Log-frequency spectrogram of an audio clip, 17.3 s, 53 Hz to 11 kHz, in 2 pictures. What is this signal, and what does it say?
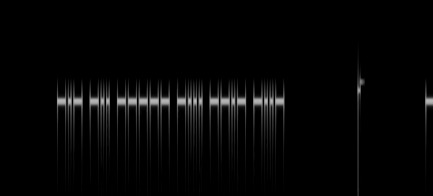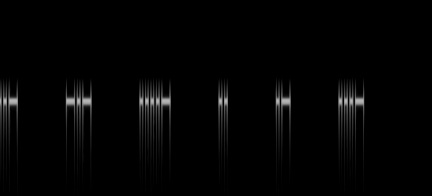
Morse code, heard as a keyed tone, about 22 wpm, spaced as for 11 wpm, 700 Hz. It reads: KD0BQX KK4IAV
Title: USA Call Signs - 6 Characters - 6x Character Spacing - 22wpm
